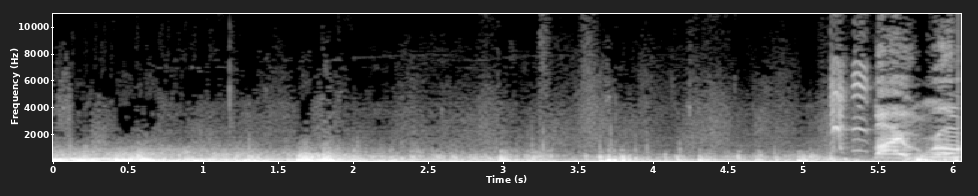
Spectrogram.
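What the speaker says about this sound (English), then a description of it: "There's a storm coming." A video game thunderstorm with low rumbling thunder and rain-like wash that swells and fades, followed near the end by high squeaky tones, moderately loud with no speech.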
